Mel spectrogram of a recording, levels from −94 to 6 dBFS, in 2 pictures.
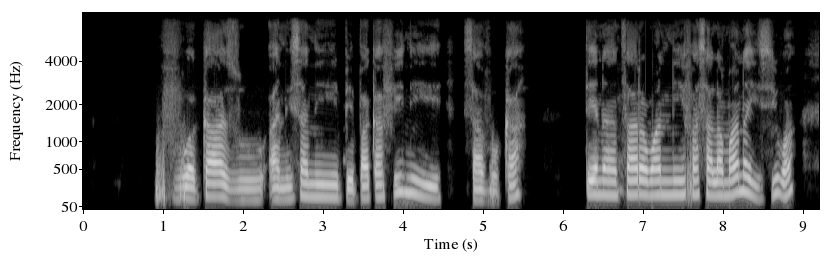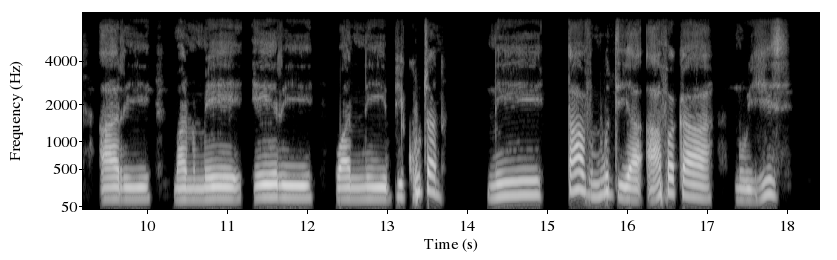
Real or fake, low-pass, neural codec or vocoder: real; 7.2 kHz; none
